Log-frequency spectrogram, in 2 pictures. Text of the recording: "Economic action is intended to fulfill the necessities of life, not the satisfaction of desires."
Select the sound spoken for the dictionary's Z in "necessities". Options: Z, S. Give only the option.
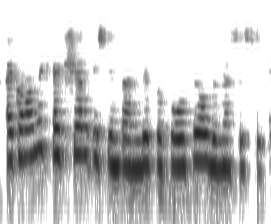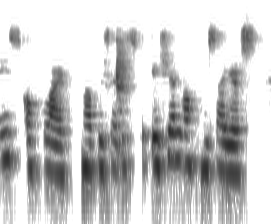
S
